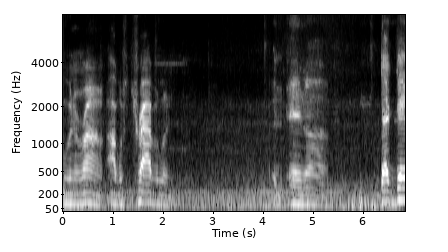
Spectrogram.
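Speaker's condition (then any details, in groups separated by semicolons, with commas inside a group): Slurred speech; still slurs words occasionally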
